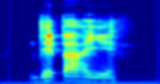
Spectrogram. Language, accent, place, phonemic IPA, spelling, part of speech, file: French, France, Lyon, /de.pa.ʁje/, déparier, verb, LL-Q150 (fra)-déparier.wav
- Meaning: "to take away one (of a pair); to separate (the male and female of certain animals)"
